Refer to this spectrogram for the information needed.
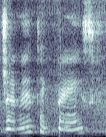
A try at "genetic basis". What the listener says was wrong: No, genetic basis. Basis has 2 syllables, not 1. So there is a genetic basis to this disorder.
